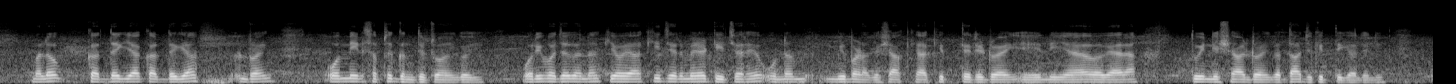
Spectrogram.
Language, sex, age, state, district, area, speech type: Dogri, male, 18-30, Jammu and Kashmir, Jammu, rural, spontaneous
